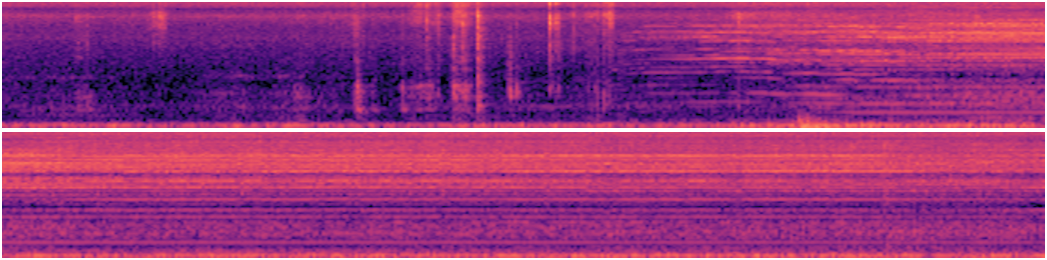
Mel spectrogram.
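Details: Water heater circulator pump in the attic, loud enough to hear downstairs: a few clicks, then a deep steady hum with a constant mid-pitched tone; annoying pump noise.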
